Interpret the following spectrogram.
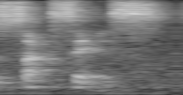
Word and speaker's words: success: খ হবে উচ্চারণটা, খ is suck. So success.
